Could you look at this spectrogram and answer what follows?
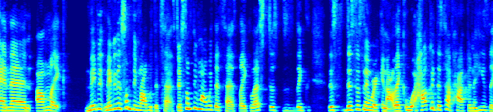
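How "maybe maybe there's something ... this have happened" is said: put-on frantic, spiralling panic, rushed babble. Retelling a reaction to a pregnancy test: retelling own past panic. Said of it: "start going into panic mode".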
